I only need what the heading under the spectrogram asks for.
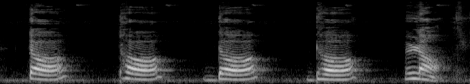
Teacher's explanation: जब आप उच्चारण करेंगे तो आपकी जीभ ऊपर की तरफ, दांत के ऊपर नहीं, दांत के ऊपर जो आपके ये मसूड़े हैं उस पर नहीं, जो आपके टंग जब फोल्ड करेंगे तो ऊपर जाके टच करेगी, जैसे ट फोल्ड हो जाएगी टंग और ऊपर जो है टच करेगी आपकी जिह्वा। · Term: मूर्धन्य ध्वनियां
